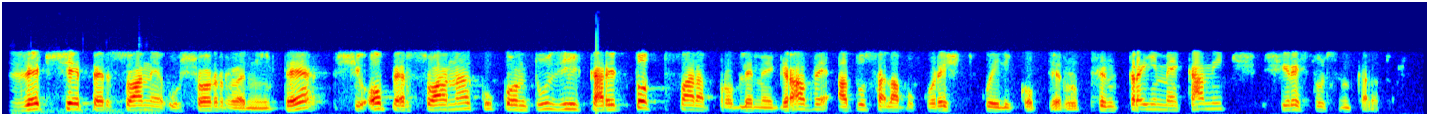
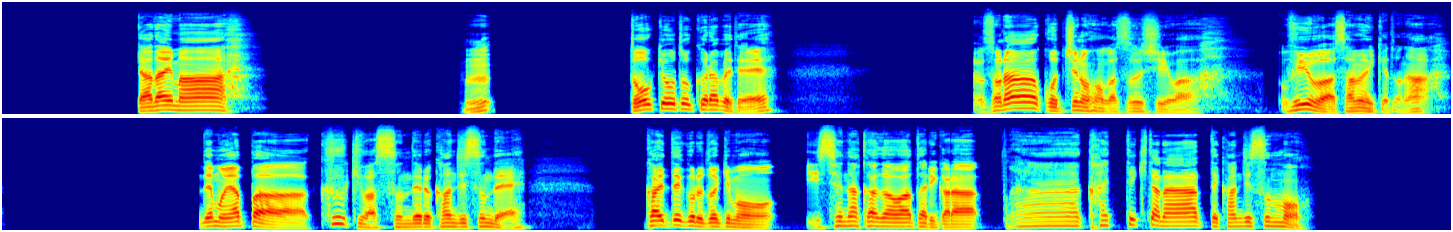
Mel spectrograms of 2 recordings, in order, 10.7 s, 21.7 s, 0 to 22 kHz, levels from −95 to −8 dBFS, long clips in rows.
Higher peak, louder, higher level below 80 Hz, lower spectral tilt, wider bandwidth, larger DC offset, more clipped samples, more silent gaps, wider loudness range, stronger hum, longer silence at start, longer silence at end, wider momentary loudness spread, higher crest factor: about the same, 0 dBFS vs -2 dBFS; second, -23 LUFS vs -20 LUFS; second, -74 dBFS vs -64 dBFS; first, -6.5 dB/octave vs -4 dB/octave; second, 6.6 kHz vs 15.5 kHz; neither; neither; neither; about the same, 5 LU vs 4 LU; neither; second, 0.1 s vs 1.05 s; second, 0.35 s vs 1.1 s; about the same, 10 LU vs 12 LU; about the same, 24 dB vs 20 dB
